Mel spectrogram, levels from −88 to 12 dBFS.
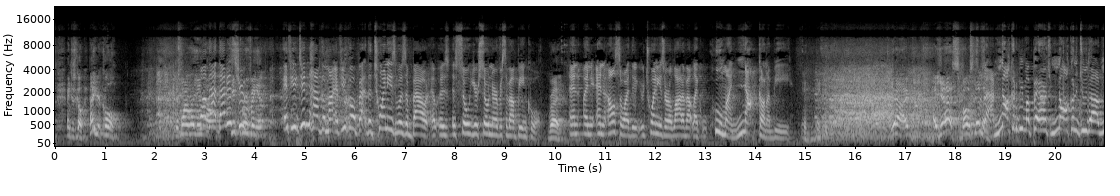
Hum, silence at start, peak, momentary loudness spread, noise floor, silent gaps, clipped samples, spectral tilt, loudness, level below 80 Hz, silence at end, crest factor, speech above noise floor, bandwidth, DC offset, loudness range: none; 0 s; -4 dBFS; 10 LU; -44 dBFS; none; under 0.1%; -2.5 dB/octave; -17 LUFS; -56 dBFS; 0 s; 14 dB; 27 dB; 14.5 kHz; under 0.1%; 3 LU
